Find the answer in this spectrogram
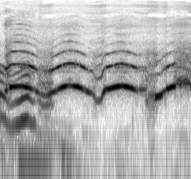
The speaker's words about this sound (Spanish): Un grito bien mexicano, haz de cuenta que te estás aventando tu tequilita y suena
